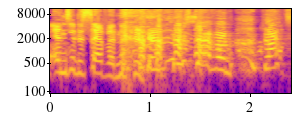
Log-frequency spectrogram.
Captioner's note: laugh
